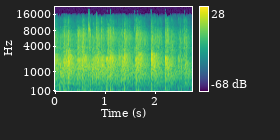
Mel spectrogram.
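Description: A church audience gives a glory clap offering to Lord Jesus Christ in a dense, steady burst of applause, many hands overlapping into a loud, continuous patter with a few sharper individual claps standing out.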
